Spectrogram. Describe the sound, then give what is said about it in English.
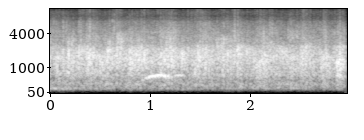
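Steady applause from an audience, a dense wash of many hands clapping at an even level throughout, with a faint voice briefly rising over it. “Yeah, you can put your hands together if you believe that”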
